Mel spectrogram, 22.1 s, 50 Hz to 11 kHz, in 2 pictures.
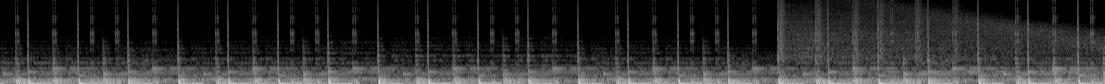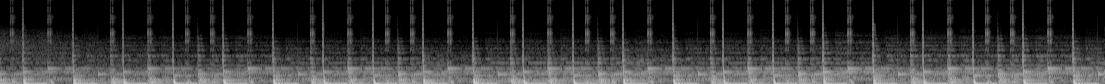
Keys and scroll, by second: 21.1 shift+e.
